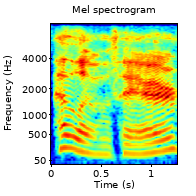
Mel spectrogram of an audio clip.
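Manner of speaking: sibilant, hissing snake voice. Narrating the scene, the storyteller speaks as the lindworm in a hissing lindworm voice. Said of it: "the lindworm hisses".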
